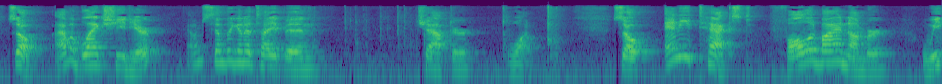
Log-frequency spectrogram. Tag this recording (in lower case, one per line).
speech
